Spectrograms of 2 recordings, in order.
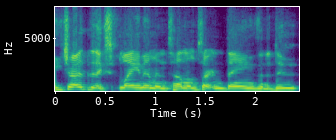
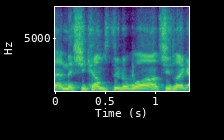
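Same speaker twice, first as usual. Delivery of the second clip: normal talking voice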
